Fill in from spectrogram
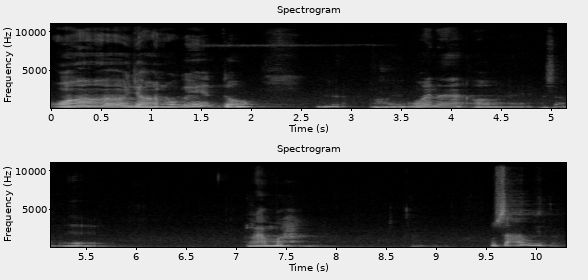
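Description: A middle-aged man teaches a religious book lesson. His delivery is lively and theatrical, jumping sharply up in pitch to make a point. His voice sits at an ordinary middle pitch and trails off into a long hall reverb. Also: takes it slowly, creaky, long pauses. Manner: animated, acts out quoted dialogue, big pitch leaps. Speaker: Islamic teacher.

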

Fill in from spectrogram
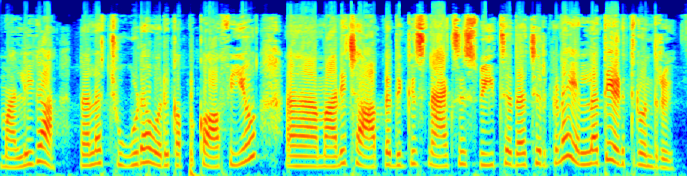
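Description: A woman voices a fretful cartoon mother, high-pitched and quick. She frets and pleads over her son's marriage, always pressing. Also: no echo, clean studio sound, natural voice. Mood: hospitable. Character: middle-aged mother, anxious and emotional.

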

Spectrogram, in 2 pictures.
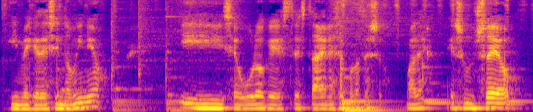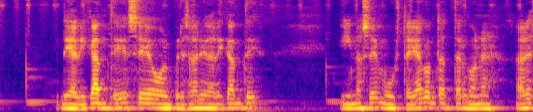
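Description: A man with a Spain Spanish accent talks through his screen and his day in a casual, chatty vlog voice, sitting a little low in pitch. He peppers his talk with tag questions and the odd swear word, and music plays clearly underneath. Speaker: vlogger, SEO entrepreneur. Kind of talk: casual explanatory vlog narration.

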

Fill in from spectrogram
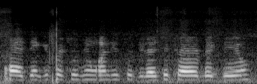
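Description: A male drive-thru worker heard through the drive-thru speaker, taking an order in a quick, routine way. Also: high voice, level tone, mellow. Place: fast-food drive-thru, heard from a car. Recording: muffled drive-thru speaker in a car, faint noise.

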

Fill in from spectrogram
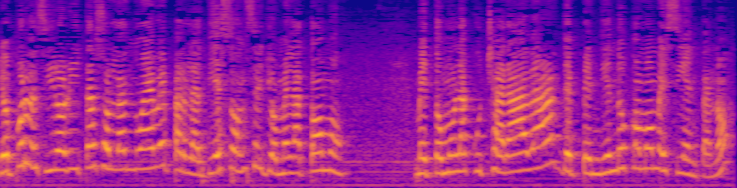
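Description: A woman's voice: high voice, normal speed, sharp tone, a little hiss or hum. A middle-aged woman, chatting crudely and casually while selling on a livestream and answering viewers' comments. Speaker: livestream seller.

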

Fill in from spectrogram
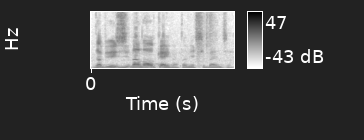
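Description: Foul-mouthed streamer, lively swooping voice. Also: male voice, mid-range voice, fast talker. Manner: crude, swears constantly, banters and mocks. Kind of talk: live gaming commentary.

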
